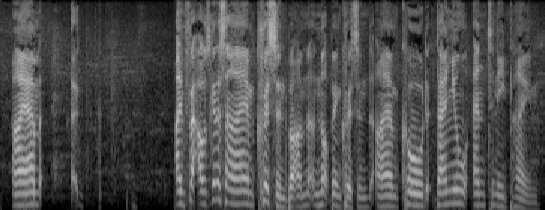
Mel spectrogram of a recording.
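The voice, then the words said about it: Lovely accent. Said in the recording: “The man with the lovely accent”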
